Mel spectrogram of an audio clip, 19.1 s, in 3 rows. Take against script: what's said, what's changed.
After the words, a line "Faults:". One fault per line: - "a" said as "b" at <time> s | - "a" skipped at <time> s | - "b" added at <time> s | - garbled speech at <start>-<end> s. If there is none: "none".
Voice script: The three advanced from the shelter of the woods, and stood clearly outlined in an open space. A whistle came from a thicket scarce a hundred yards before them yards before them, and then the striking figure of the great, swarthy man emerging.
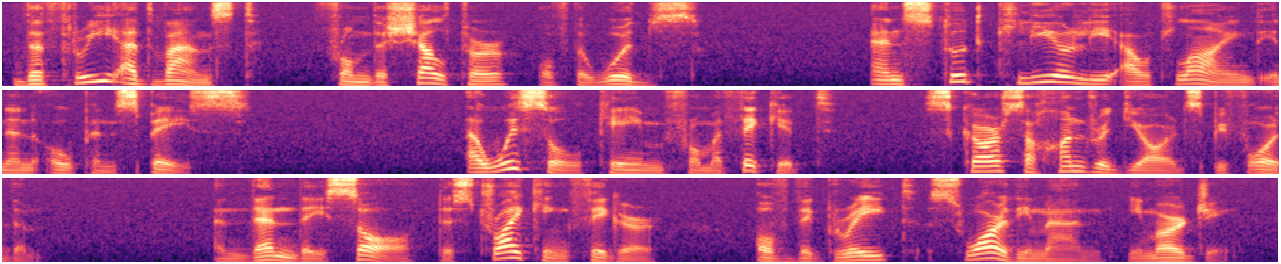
The three advanced from the shelter of the woods, and stood clearly outlined in an open space. A whistle came from a thicket scarce a hundred yards before them, and then they saw the striking figure of the great, swarthy man emerging.
Faults:
- "yards before them and then" said as "and then they saw" at 13.8 s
